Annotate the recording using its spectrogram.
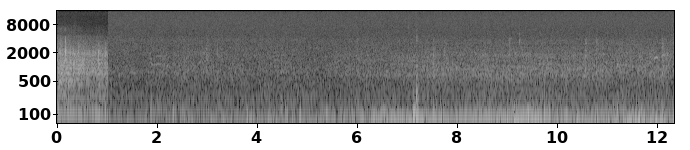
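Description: A diesel train rumbles quietly in the distance as it approaches, growing louder.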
